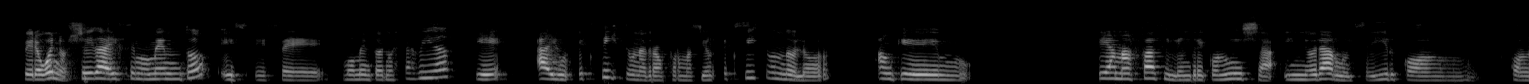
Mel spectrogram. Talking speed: 110 wpm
